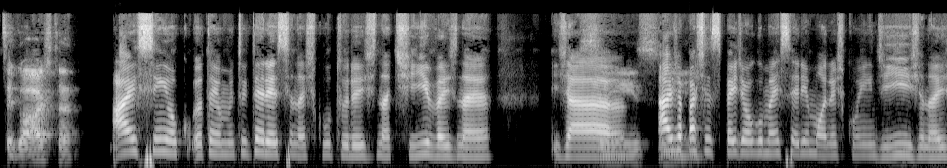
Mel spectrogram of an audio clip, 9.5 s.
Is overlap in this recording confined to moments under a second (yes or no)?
no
